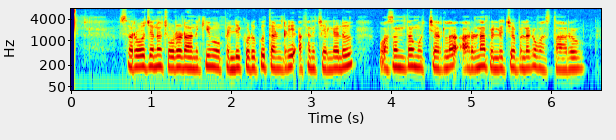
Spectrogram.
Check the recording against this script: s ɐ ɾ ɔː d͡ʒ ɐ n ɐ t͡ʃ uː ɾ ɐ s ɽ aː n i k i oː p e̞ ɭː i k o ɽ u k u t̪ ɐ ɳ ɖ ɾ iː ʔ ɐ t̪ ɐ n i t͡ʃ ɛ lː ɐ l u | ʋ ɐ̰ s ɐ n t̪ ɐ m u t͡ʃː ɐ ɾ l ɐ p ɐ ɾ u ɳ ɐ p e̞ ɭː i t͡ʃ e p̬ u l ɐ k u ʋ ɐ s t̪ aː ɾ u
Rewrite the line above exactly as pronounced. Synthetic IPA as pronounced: s ɐ ɾ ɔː d͡ʒ ɐ n ɐ t͡ʃ uː ɽ ɐ ɽ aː n i k i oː p e̞ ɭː i k o ɽ u k u t̪ ɐ ɳ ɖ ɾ i ʔ ɐ t̪ ɐ n i t͡ʃ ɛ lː ɐ l u | ʋ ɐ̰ s ɐ n t̪ ɐ m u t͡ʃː ɐ ɾ l ɐ ʔ ɐ ɾ u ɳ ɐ p e̞ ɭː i t͡ʃ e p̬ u l ɐ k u ʋ ɐ s t̪ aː ɾ u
